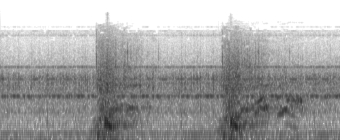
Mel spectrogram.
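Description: Heavy blows thud as a fighter strikes a creature.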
